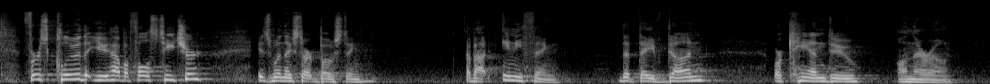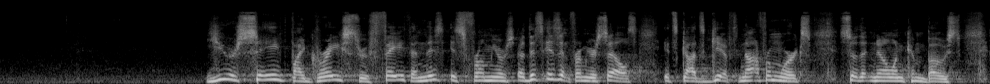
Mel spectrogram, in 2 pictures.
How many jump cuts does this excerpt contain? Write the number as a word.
zero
